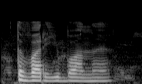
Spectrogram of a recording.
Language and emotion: Russian, angry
